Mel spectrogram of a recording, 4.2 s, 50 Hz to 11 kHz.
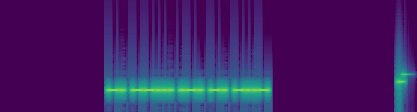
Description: Morse code, heard as a keyed tone, about 40 wpm, 700 Hz. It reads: N7RNX
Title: USA Call Signs - 3x Character Spacing - 40wpm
